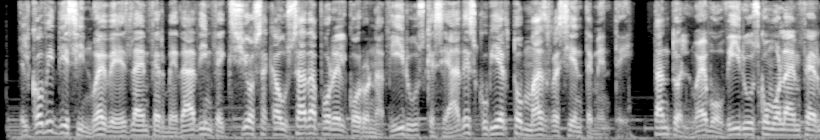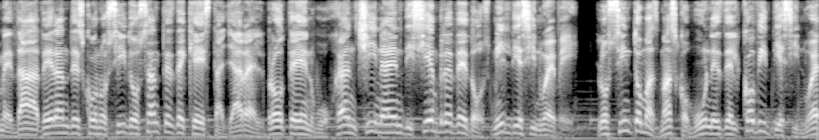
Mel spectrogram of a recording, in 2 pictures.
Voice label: MEDICAL NARRATION SPA

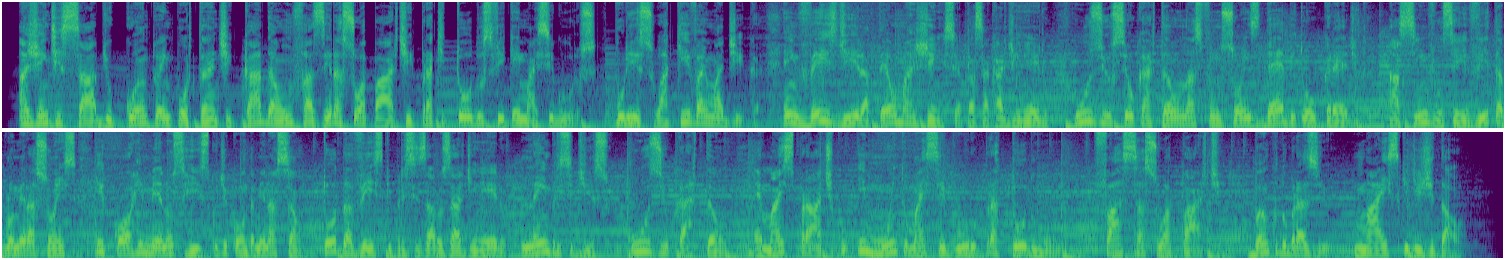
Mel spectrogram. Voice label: Spot; Banco do Brasil; Soluções Digitais

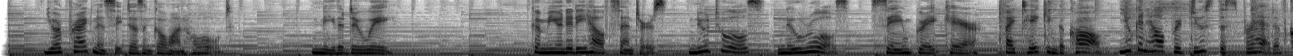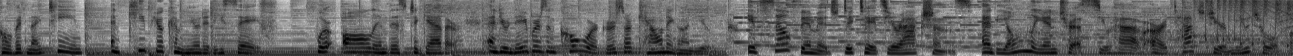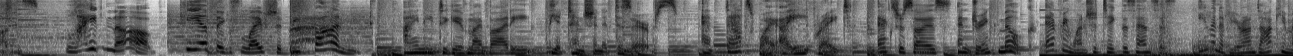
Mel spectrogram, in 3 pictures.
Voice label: Commercial

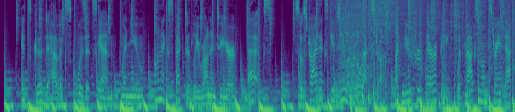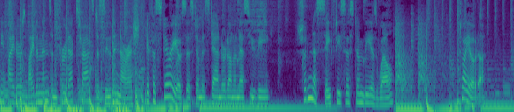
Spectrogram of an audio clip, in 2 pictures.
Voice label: Commercial

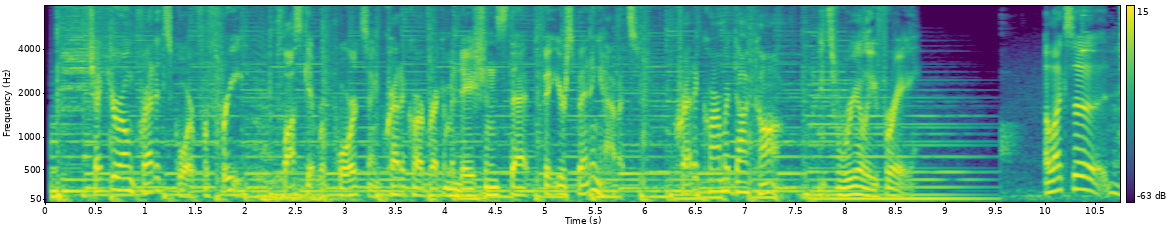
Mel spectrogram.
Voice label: Commercial

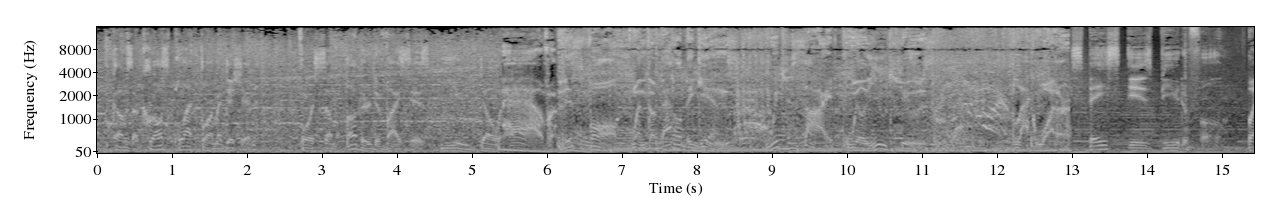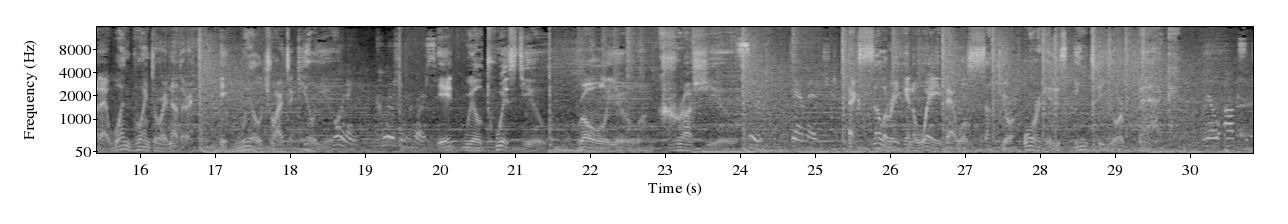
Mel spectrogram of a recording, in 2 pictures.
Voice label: GAME TRAILERS

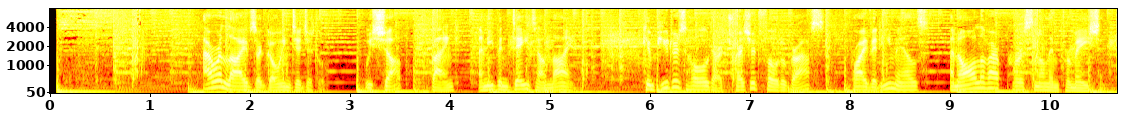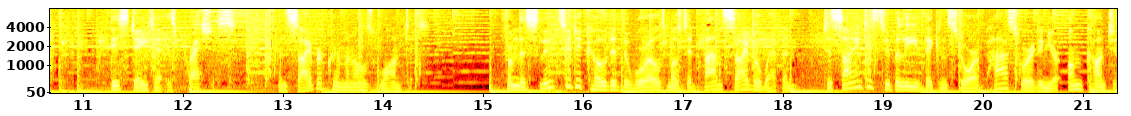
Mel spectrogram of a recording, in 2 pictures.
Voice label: Narrative Reel

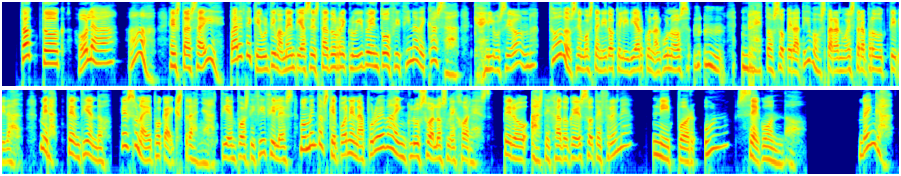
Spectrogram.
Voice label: Spanish SPOT voz muy dinamica

